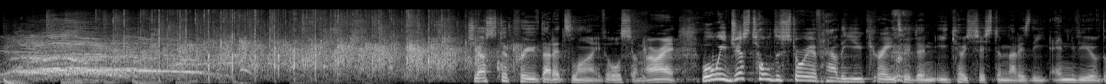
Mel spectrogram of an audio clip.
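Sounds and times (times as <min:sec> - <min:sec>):
live cinema audience at a film premiere shouting hello: 0:00.0 - 0:02.6
audience applause: 0:00.1 - 0:05.4
speech: 0:04.8 - 0:11.0.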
